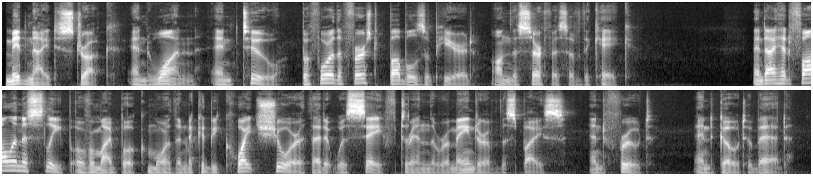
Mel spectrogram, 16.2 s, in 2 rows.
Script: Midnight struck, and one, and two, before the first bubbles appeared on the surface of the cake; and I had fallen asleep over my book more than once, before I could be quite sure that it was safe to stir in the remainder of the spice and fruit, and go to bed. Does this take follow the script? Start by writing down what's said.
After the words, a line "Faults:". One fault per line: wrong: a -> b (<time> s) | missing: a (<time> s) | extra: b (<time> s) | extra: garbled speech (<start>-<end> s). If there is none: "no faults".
Midnight struck, and one, and two, before the first bubbles appeared on the surface of the cake; and I had fallen asleep over my book more than I could be quite sure that it was safe to in the remainder of the spice and fruit, and go to bed.
Faults:
missing: once before (10.0 s)
missing: stir (12.2 s)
